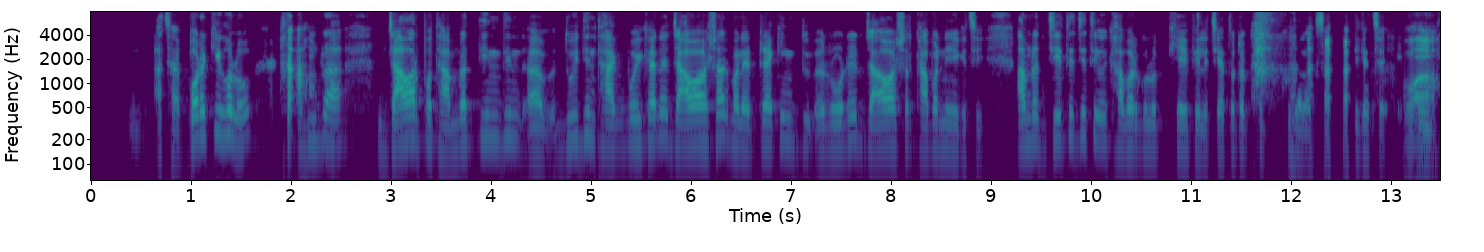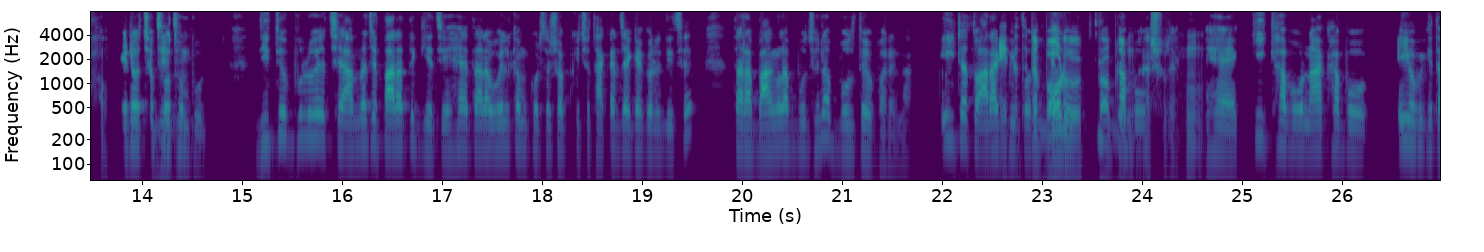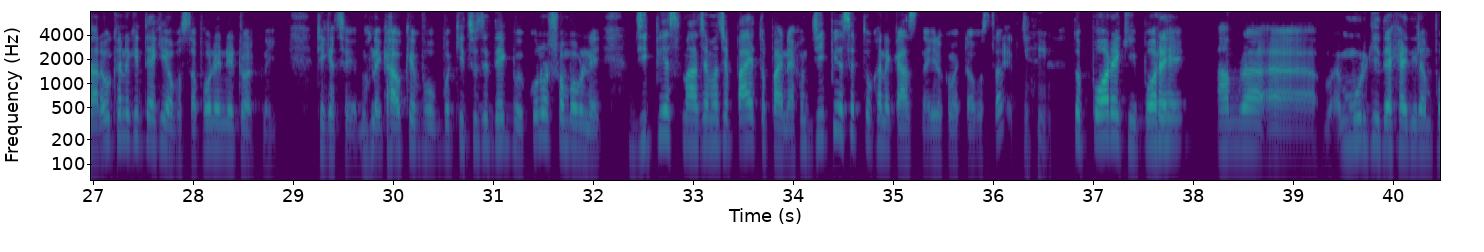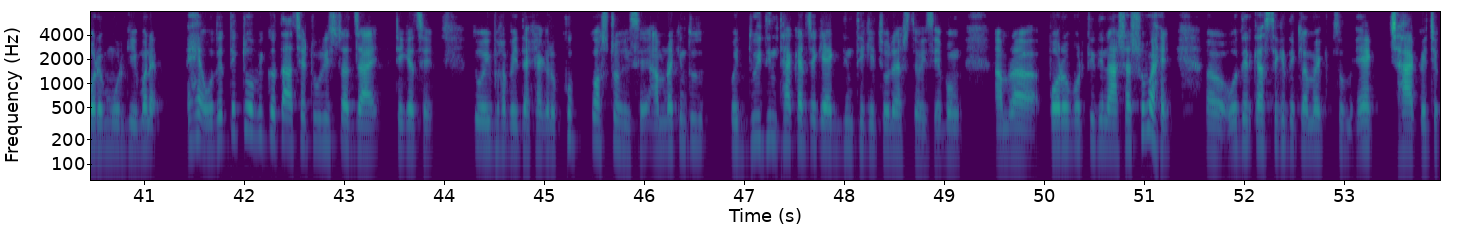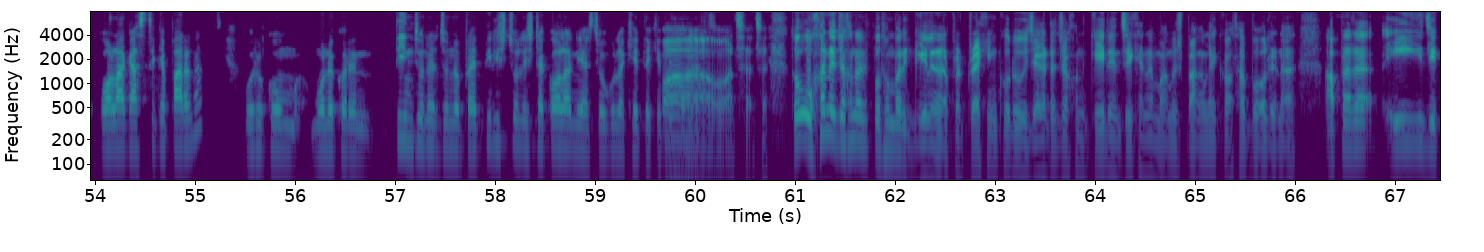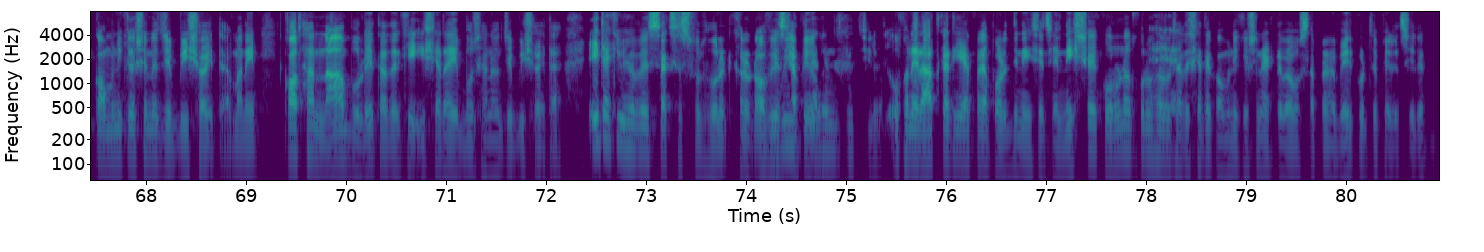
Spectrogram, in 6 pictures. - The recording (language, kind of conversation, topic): Bengali, podcast, একাই ভ্রমণে নিরাপত্তা বজায় রাখতে কী কী পরামর্শ আছে?
- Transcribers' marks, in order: scoff; other noise; tapping; laugh; other background noise; chuckle; chuckle; unintelligible speech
